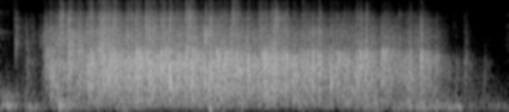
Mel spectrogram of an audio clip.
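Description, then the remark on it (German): A church audience gives a big round of applause to welcome a doctor as a guest. The applause swells up quickly, a dense steady wash of many hands clapping that holds strong for several seconds before tapering off. “Bitte begrüßt ihn mit einem großen Applaus.”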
